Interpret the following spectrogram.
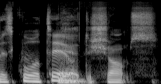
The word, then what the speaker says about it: Deschamps: is cool too yeah Des shamps Des shamps like French but it's it's spelled like thechamp kind of like it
